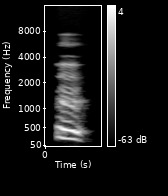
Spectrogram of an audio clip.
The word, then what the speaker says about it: eux: prononcés nixey peu e le x ne se prononcent pas eux et pour le pronom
